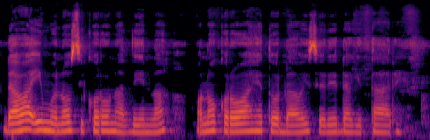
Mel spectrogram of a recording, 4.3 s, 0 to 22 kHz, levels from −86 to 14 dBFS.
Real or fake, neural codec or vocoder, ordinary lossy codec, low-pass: real; none; none; 19.8 kHz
